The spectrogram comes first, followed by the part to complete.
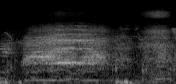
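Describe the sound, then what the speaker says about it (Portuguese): A farm hen that has just hatched two chicks gives one sustained, nasal call lasting about a second, close by, followed by quieter rustling. "Vou filmar aqui essa galinha."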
